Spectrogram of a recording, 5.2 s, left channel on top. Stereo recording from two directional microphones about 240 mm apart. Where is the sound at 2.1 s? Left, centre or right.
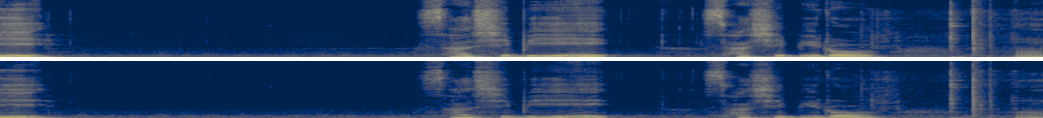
Left.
